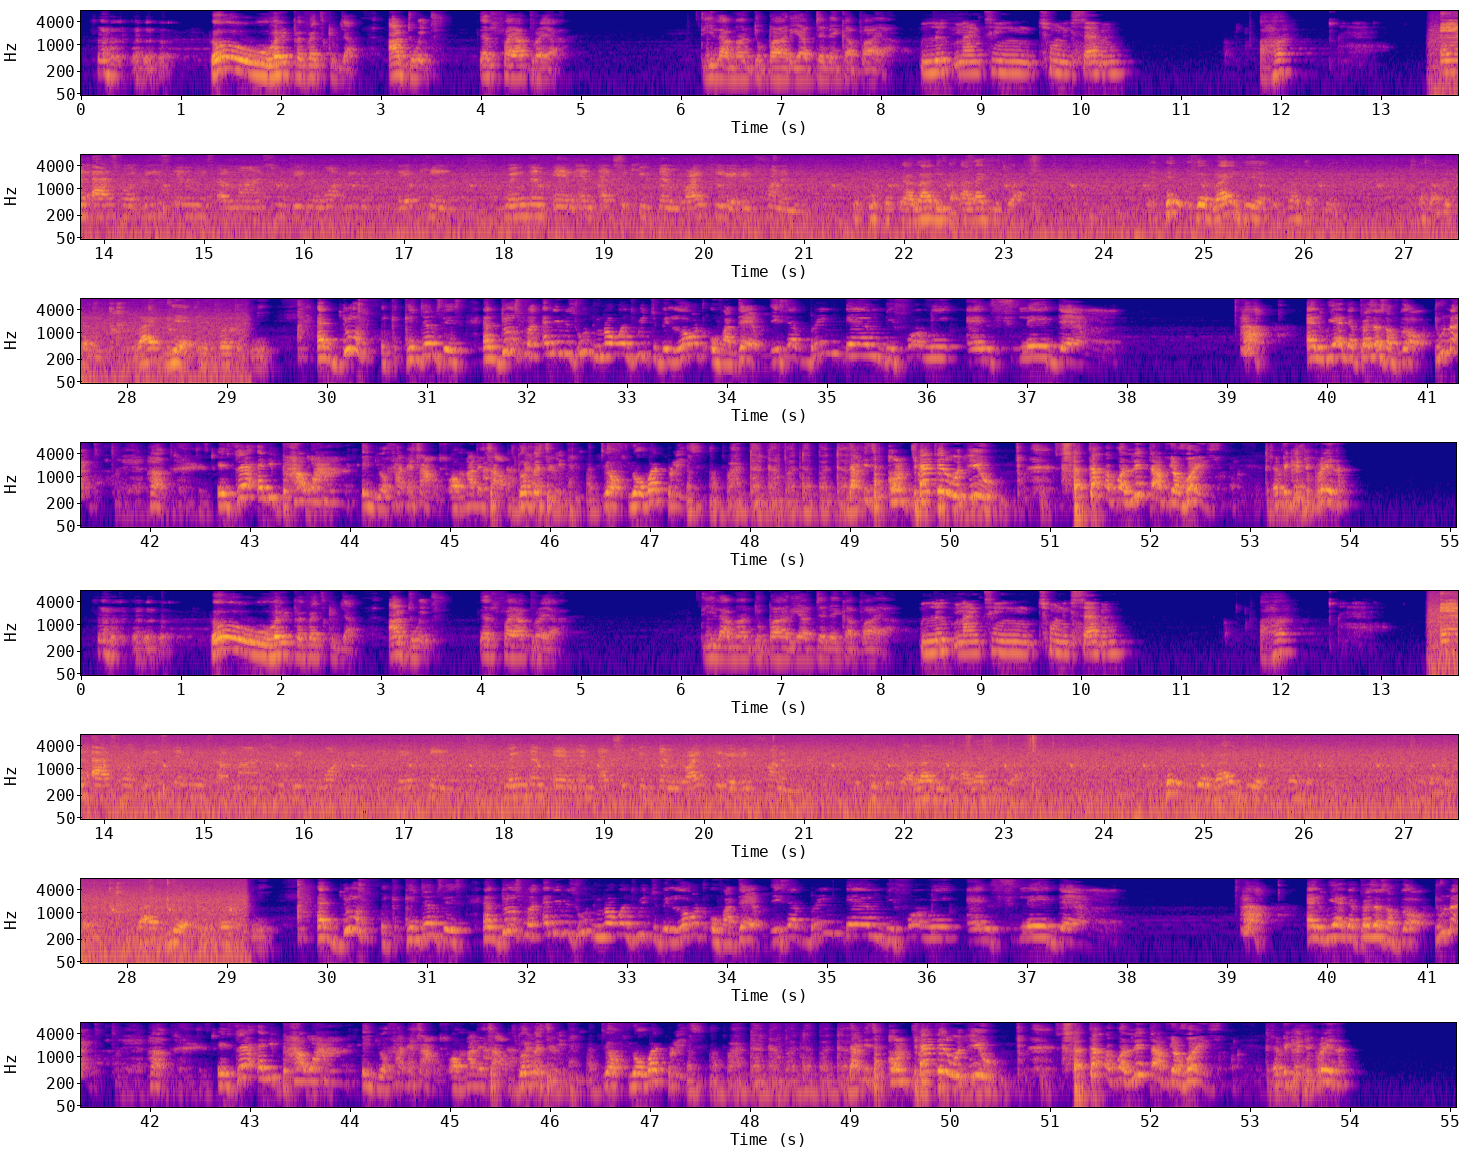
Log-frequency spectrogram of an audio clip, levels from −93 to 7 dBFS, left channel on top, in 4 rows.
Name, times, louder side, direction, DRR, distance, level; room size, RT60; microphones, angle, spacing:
voice 1, 0.2-0.7 1.3-2.7 3.1-3.5 4.0-4.8 6.2-8.1 11.8-12.1 21.6-23.2 24.4-26.4 27.1-29.4 29.9-30.4 30.8-37.8 39.1-39.4 39.8-41.4 41.7-47.5 49.0-50.5 50.8-52.7 53.2-53.9, left 2 dB, 40° left, 0.8 m, -24 dB
voice 2, 8.4-10.4 12.7-12.8 13.6-17.6 17.9-21.0 27.8-28.1 29.7-29.9, right 2 dB, 30° right, 0.6 m, -26 dB
sound 1, 13.5-29.2, right 7 dB, 85° right, 0.3 m, -28 dB
voice 3, 47.6-49.1 49.6-49.7 53.2-53.6, left 3 dB, 65° left, 0.5 m, -35 dB
4.5 x 2.0 x 2.6 m
head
